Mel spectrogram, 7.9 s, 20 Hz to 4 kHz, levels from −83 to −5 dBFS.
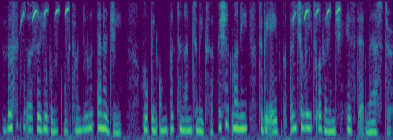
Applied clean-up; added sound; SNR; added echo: neural diffusion model UNIVERSE++.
